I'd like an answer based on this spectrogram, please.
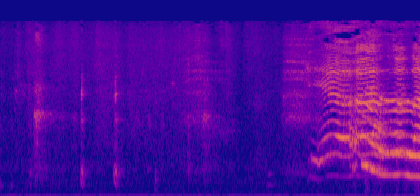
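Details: A few faint taps and soft murmurs in a small room, then a Siberian Husky, howling with a baby, breaks into a loud quavering howl that swells over the last two seconds.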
